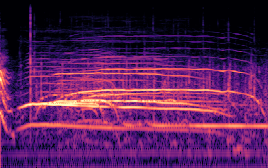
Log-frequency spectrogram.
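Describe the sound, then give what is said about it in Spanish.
A crowd of protesters at an interprovincial rally shouts the slogan "¡Basta de quemas! ¡Ley de humedales ya!" (Stop the burning! Wetlands law now!) together. Many voices rise into one loud, sustained cry that holds for several seconds before tapering off. “De a poco somos cada vez más de que nos juntamos a gritar ¡Basta de quemas! ¡Ley de humedales ya!”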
